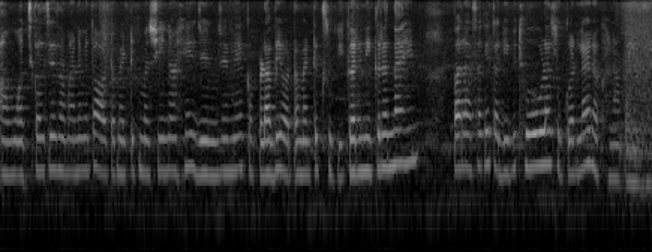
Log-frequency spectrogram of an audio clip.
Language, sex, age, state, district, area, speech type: Sindhi, female, 18-30, Gujarat, Surat, urban, spontaneous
